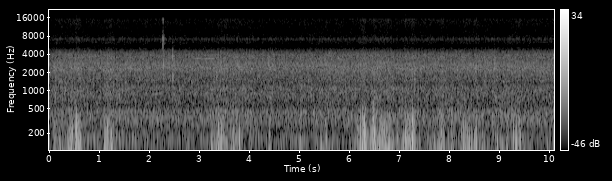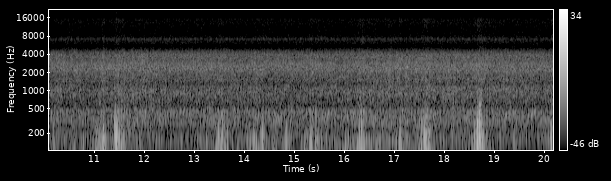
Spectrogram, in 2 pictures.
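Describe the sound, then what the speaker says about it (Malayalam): Electric beater whipping egg white into chiffon cake batter, a steady low motor hum with uneven rumbling bursts as the beaters move through the bowl, continuous for the whole stretch with no talking. "ഇലക്ട്രിക് ബീറ്റർ യൂസ് ചെയ്തിട്ട് നമുക്ക് ബീറ്റ് ചെയ്തെടുക്കാം"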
